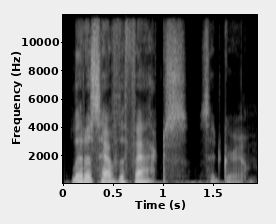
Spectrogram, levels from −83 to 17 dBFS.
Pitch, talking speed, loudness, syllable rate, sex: 160 Hz, 215 wpm, -17 LUFS, 4.7 syllables/s, male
